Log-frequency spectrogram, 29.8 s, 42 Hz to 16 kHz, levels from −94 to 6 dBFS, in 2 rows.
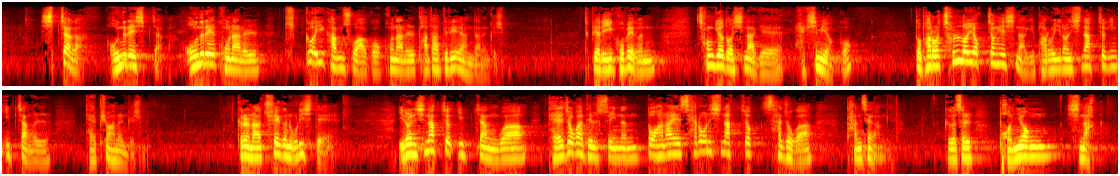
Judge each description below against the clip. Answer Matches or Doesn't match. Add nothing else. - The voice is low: Doesn't match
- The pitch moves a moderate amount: Matches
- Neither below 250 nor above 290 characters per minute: Matches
